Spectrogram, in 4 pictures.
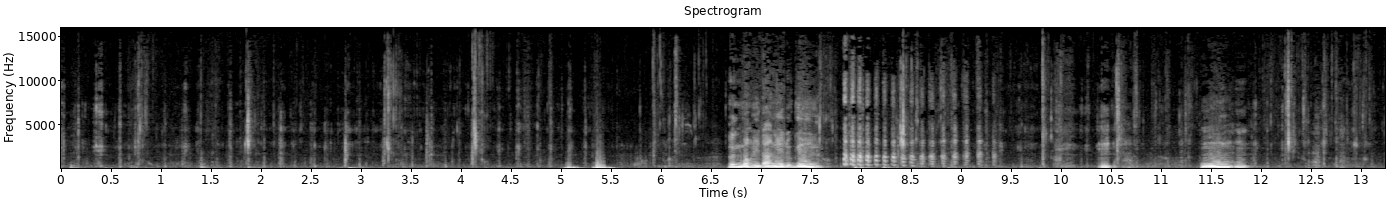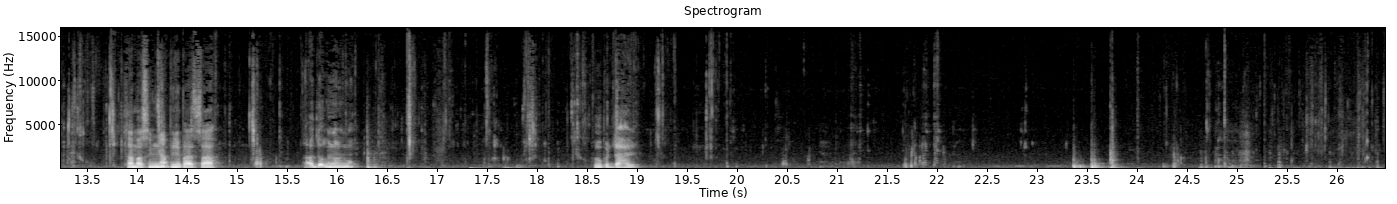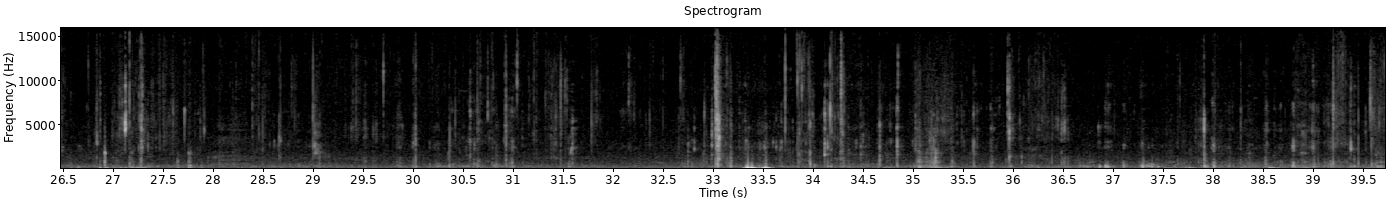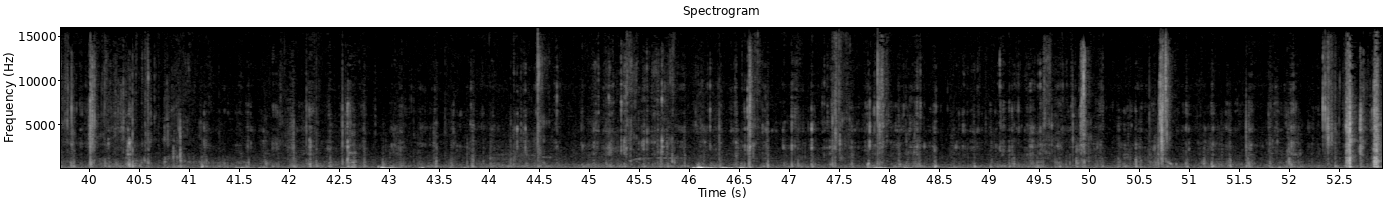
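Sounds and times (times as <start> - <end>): mouth-closed chewing: 0.0 - 6.5, 24.7 - 52.9
louder knocks: 23.4 - 23.9.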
